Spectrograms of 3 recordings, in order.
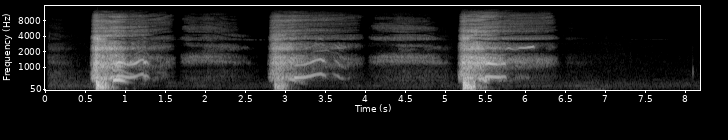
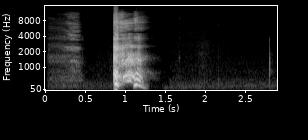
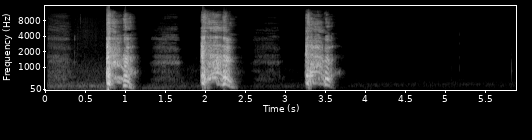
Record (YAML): exhalation_length: 8.2 s
exhalation_amplitude: 27660
exhalation_signal_mean_std_ratio: 0.38
cough_length: 2.9 s
cough_amplitude: 32768
cough_signal_mean_std_ratio: 0.27
three_cough_length: 5.9 s
three_cough_amplitude: 32768
three_cough_signal_mean_std_ratio: 0.29
survey_phase: beta (2021-08-13 to 2022-03-07)
age: 45-64
gender: Male
wearing_mask: 'No'
symptom_cough_any: true
symptom_runny_or_blocked_nose: true
symptom_headache: true
symptom_onset: 13 days
smoker_status: Ex-smoker
respiratory_condition_asthma: false
respiratory_condition_other: true
recruitment_source: REACT
submission_delay: 2 days
covid_test_result: Negative
covid_test_method: RT-qPCR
